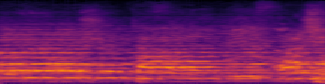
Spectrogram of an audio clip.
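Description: Two women singing an old Romanian Christian hymn together through microphones, in long held notes.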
